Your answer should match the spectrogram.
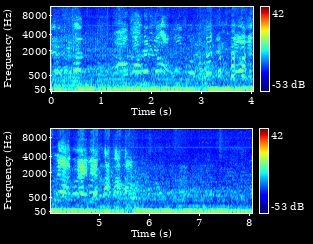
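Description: A crowd of people talking and calling out over one another, over a steady deep rumble.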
